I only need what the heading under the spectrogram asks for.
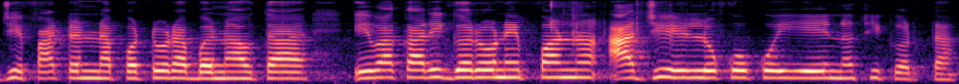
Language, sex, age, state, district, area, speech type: Gujarati, female, 30-45, Gujarat, Kheda, rural, spontaneous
